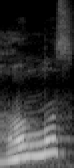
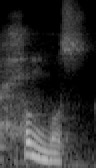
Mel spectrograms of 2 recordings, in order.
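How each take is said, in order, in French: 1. Le h est un souffle léger et simple. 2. Le h est raclé au fond de la gorge. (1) "On ne dit pas hummus" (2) "ça vient vraiment du fond de la gorge"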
